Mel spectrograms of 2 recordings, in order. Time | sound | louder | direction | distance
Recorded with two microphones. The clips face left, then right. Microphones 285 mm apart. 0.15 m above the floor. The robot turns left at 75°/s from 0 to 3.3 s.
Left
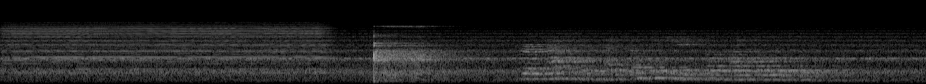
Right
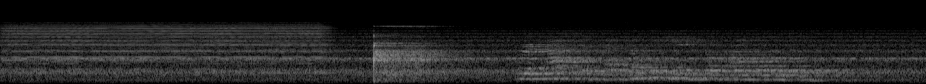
3.7 | dishes clattering | even | 10° left (ahead or behind) | 0.7 m
5.1 | a woman speaking | right 1 dB | 55° right (ahead or behind) | 2.5 m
